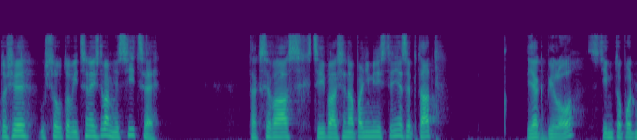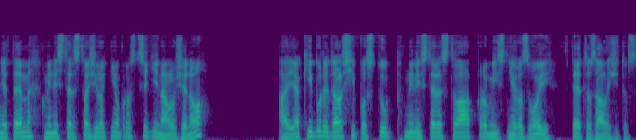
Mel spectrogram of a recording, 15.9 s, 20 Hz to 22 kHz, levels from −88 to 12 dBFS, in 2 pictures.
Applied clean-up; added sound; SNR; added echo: neural mask model DeepFilterNet 3.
